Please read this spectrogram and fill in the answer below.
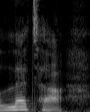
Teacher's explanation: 这个 l 呢是会弹下来舌头，把这个 l 发得非常清晰的 · Term: light L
